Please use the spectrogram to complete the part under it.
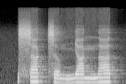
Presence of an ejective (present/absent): absent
